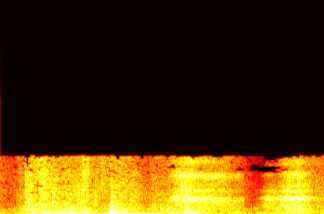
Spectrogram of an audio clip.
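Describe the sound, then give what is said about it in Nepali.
Heavy, labored breathing of a person who has just walked, with a few loud, breathy inhales and exhales carrying a faint wheezy, sniffing edge. “कस्तो सास बढेको तपाईँको, सधैँ यस्तै हो कि अहिले मात्रै?”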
